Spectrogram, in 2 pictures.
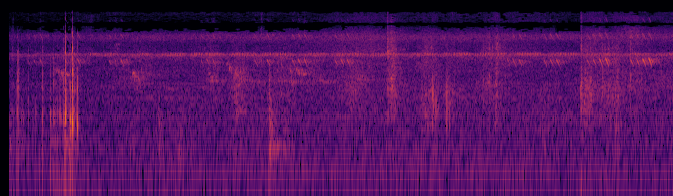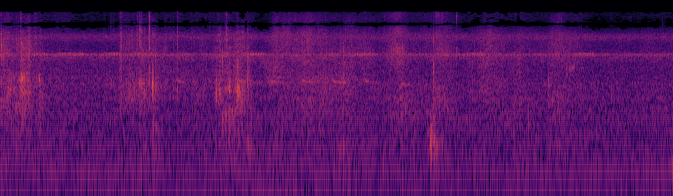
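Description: Insects trill steadily on one high tone. Scattered footsteps and small knocks cut through it, with a sharper knock about half a second in.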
